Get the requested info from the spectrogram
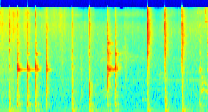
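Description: A heavy Chinese cleaver chopping cooked poultry through bone onto a thick round wooden chopping block. It lands about a dozen sharp, irregular strokes, some grouped in quick runs, and several leave a short metallic ring from the blade.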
